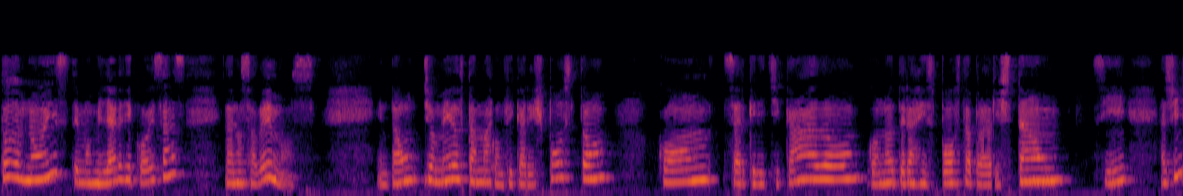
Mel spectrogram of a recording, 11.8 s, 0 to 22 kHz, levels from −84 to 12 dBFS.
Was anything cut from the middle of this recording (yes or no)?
yes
